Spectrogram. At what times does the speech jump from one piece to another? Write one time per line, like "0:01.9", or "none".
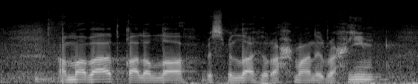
0:02.6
